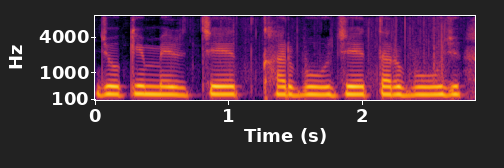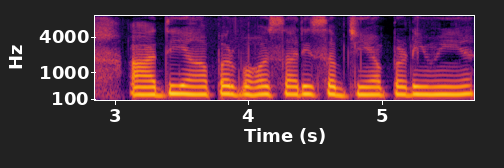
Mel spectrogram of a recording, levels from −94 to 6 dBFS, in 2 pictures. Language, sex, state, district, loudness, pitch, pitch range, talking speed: Hindi, female, Chhattisgarh, Sukma, -14 LUFS, 225 Hz, 220-230 Hz, 145 wpm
